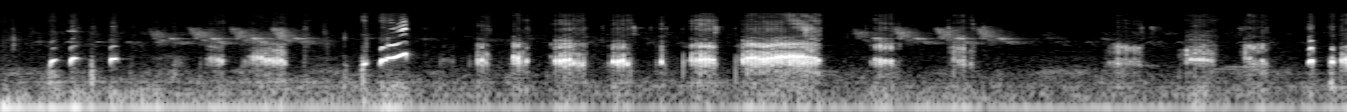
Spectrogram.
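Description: Baby raccoon giving a string of short, repeated pitched calls, a few a second, while being petted. There is a quick rising squeal about four seconds in and a longer, louder call a little past the middle.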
